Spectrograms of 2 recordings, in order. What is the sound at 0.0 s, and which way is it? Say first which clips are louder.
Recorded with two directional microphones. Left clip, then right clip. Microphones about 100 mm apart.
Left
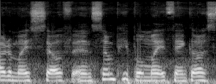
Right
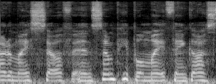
Speech: left 4 dB; 25° left (ahead or behind).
